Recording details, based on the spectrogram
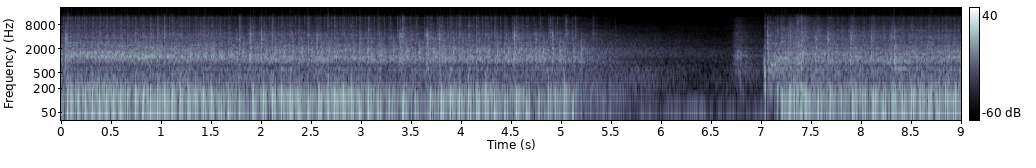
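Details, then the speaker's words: Newly received vehicle, said to need an exhaust, started up: uneven chuffing at about three beats a second that stumbles, nearly dies, then catches; rough running, thought to need a service, cause unconfirmed. "she's a bit quieter than the other thing she needs an exhaust listen to it take it's like Mario Kart"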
